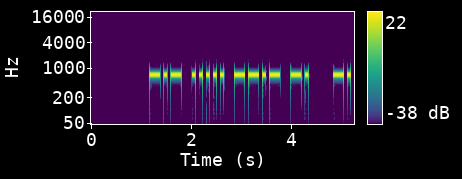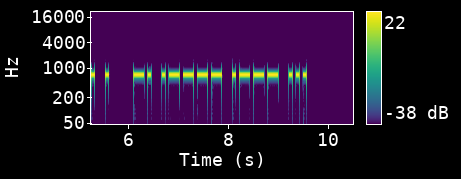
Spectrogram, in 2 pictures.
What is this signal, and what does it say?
Morse code, heard as a keyed tone, about 17 wpm, 700 Hz. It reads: K5QN DE N1JS
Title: USA Callsign DE Callsign - 4 Characters - 17wpm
